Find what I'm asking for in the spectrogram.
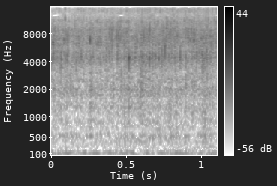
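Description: Asparagus rolled in bacon fries in a pan with a constant, even sizzle that crackles softly from start to finish without a break.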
